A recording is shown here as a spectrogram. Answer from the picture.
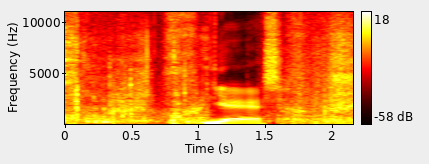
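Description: A man's voice: a short vocal sound, a word or murmur, about a second in, after a second of noisy hiss with no pitch to it.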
